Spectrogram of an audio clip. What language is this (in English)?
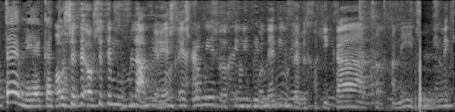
Hebrew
